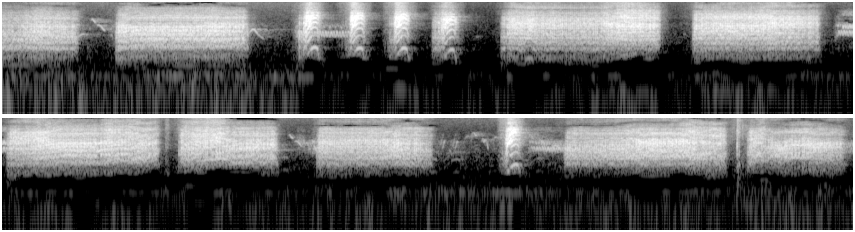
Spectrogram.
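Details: Song of a common starling (Sturnus vulgaris): long hissing, wheezy rasps alternate with quick clicking notes, forming a busy, almost continuous harsh sequence with only short gaps.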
